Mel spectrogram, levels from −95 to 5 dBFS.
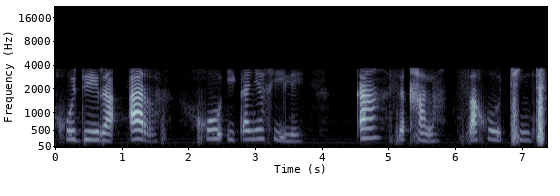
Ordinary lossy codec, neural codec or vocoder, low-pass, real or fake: none; none; 3.6 kHz; real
